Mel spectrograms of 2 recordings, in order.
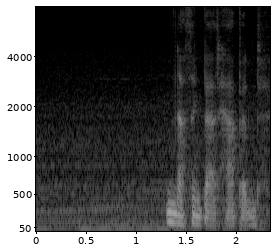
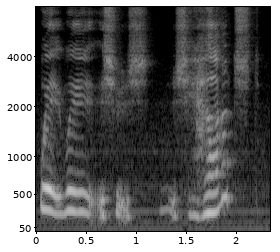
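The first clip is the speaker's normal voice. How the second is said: tearful disbelief; 11 semitones higher than usual. Acted. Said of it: "and he's just like".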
